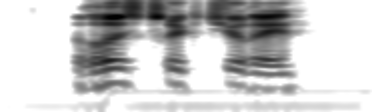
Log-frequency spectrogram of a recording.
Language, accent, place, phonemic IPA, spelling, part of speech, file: French, France, Lyon, /ʁəs.tʁyk.ty.ʁe/, restructurer, verb, LL-Q150 (fra)-restructurer.wav
- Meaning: to restructure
